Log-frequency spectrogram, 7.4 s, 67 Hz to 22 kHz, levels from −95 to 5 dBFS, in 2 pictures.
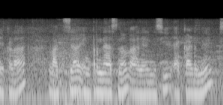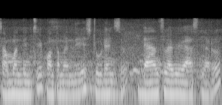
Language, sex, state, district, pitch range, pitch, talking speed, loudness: Telugu, male, Andhra Pradesh, Manyam, 120-145 Hz, 125 Hz, 90 wpm, -17 LUFS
